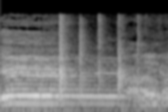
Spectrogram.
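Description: A handful of sharp hand claps land at a steady, even pace over a sustained droning tone, loud rather than a crowd's applause.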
